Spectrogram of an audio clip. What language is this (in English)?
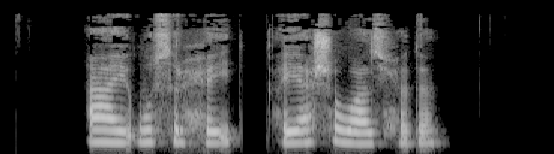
Abkhazian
